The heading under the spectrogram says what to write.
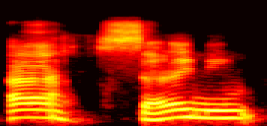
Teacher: مخرج کے جو اس کا مڈل آف دا تھروٹ ہے وہ بہت واضح ہو کہ آپ وسط الحلق سے اس کو ادا کریں. احسنی، سین وسلنگ ساؤنڈ آنی چاہیے.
